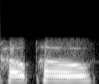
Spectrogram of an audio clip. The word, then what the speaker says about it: Ho'oponopono: Ho'oponopono. – Ho'oponopono.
